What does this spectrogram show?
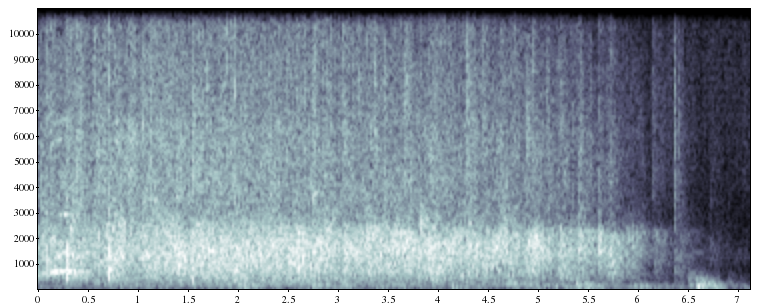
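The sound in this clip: Congregation applause at a church service after a prayer, a loud, continuous patter of many clapping hands that holds steady for several seconds, then thins and fades out with a few scattered claps and a hint of voices at the end.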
